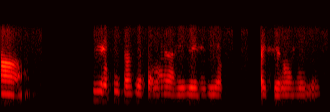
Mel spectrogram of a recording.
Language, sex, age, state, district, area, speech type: Maithili, female, 45-60, Bihar, Samastipur, rural, conversation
